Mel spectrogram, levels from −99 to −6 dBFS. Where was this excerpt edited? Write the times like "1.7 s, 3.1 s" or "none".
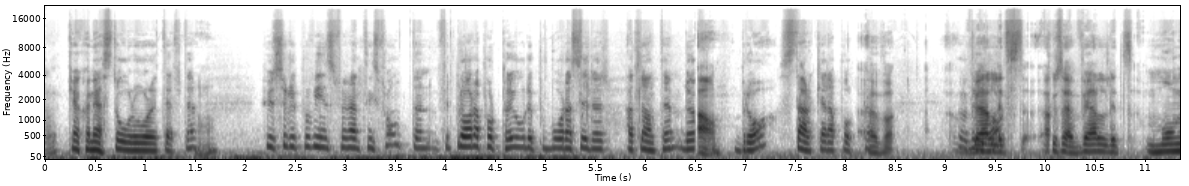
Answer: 4.0 s, 6.5 s, 10.0 s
